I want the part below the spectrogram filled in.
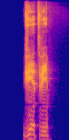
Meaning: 1. inflection of ветвь (vetvʹ) 2. inflection of ветвь (vetvʹ): genitive/dative/prepositional singular 3. inflection of ветвь (vetvʹ): nominative/accusative plural
- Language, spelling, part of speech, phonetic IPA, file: Russian, ветви, noun, [ˈvʲetvʲɪ], Ru-ветви.ogg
